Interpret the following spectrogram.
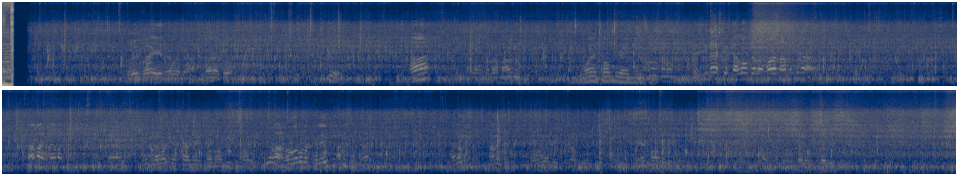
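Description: Loud dance music cuts off at the very start. Then indistinct men's voices talk on and off over a steady low rumble and light hiss.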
